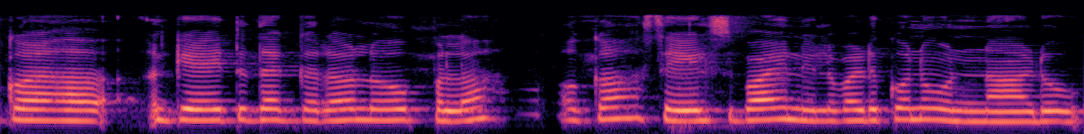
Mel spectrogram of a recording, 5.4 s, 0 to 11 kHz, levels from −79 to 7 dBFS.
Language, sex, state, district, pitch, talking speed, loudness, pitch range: Telugu, female, Andhra Pradesh, Annamaya, 240 Hz, 100 wpm, -15 LUFS, 230-245 Hz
